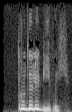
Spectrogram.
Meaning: hard-working, industrious
- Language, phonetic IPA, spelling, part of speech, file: Russian, [trʊdəlʲʉˈbʲivɨj], трудолюбивый, adjective, Ru-трудолюбивый.ogg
